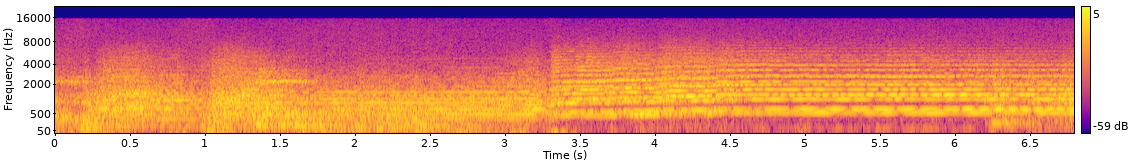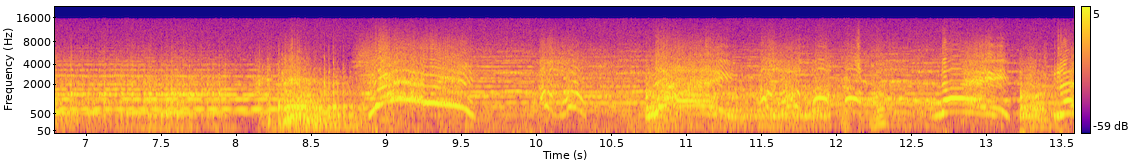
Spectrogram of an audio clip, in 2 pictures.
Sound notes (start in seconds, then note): 6.2 Cheetah roars; 8.8 Screams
